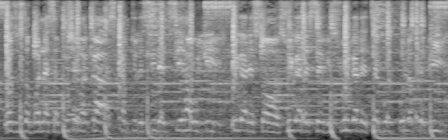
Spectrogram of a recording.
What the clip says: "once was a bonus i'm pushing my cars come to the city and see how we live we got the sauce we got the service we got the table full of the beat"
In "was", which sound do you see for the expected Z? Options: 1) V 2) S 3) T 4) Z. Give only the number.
2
